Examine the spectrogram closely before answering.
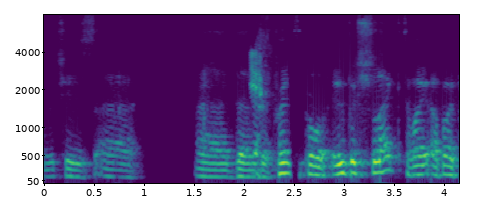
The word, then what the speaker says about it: Übelschlecht: credited with playing, which is the Yeah, Principal Übelschlecht. Have I yeah, pronounced that Principal correctly? Übelschlecht, yes.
